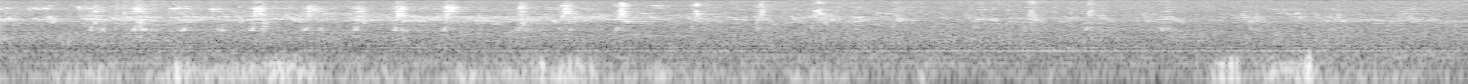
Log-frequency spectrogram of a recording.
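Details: Thrush chicks in a nest at a dacha being fed by their mother. Thin high cheeps come in quick runs of short notes, fading midway, with low rustling and handling thumps beneath.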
